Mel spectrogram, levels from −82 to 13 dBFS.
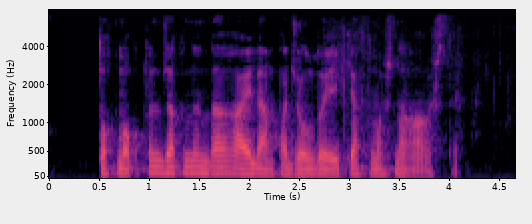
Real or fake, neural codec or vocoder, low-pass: real; none; 7.2 kHz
